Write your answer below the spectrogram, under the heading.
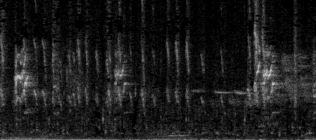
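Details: Female and male double-collared seedeaters calling, used to stimulate a male: thin, high chirps in short bursts near the start and again after three seconds, over a low steady hum.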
